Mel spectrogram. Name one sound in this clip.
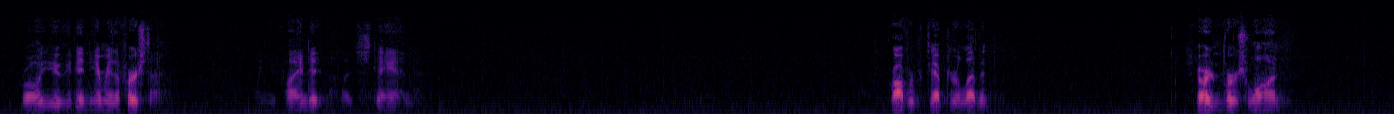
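A middle-aged man speaks calmly into a microphone in short bursts.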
